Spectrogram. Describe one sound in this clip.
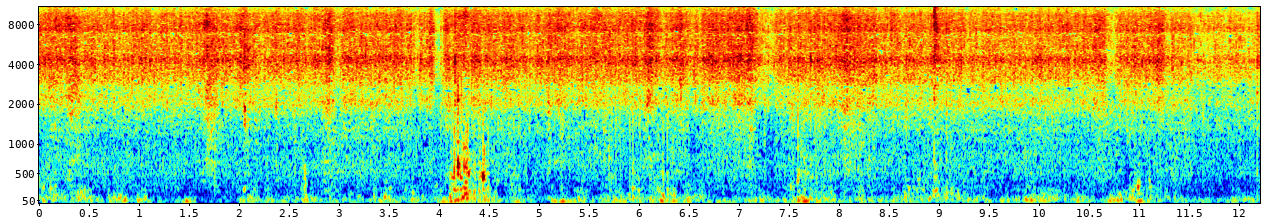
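A shovel scrapes and digs through snow and sand.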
